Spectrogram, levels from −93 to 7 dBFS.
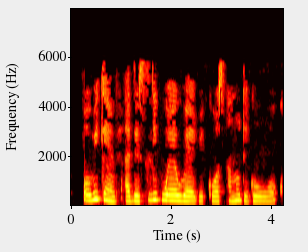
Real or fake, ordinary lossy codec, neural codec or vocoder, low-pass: real; MP3, 24 kbps; none; 7.2 kHz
